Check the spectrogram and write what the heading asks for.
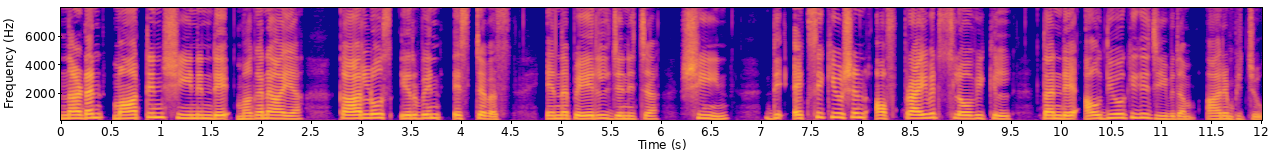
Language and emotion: Malayalam, neutral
